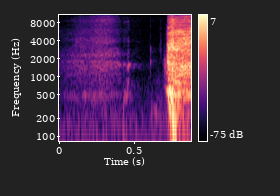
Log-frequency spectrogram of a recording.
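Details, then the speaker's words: Lingering cough: a soft breath, a brief pause, then a single sharp, harsh cough burst that is cut off at the end. "excuse me so it's lingering cough"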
